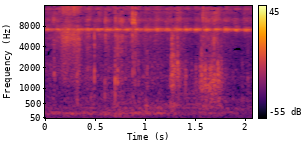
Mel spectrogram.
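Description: A workbook page being turned by hand: paper rustling with a few short, soft taps, the loudest rustle near the end.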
